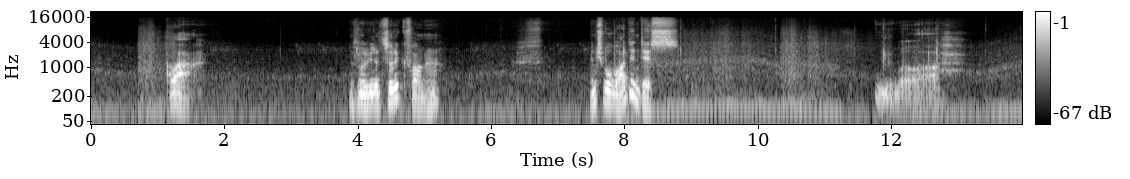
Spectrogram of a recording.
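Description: An elderly man speaks calmly into a microphone in short bursts.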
